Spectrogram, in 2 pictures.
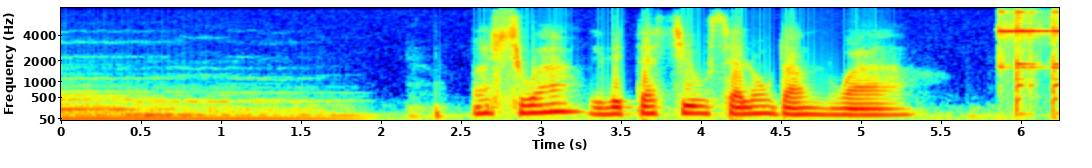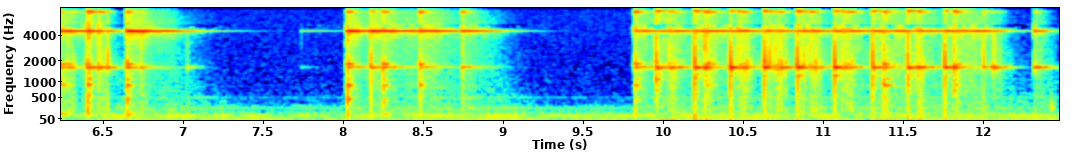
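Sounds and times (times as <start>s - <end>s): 
speech: 2.7s - 5.4s
doorbell ringing: 5.9s - 9.2s, 9.8s - 12.4s.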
